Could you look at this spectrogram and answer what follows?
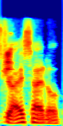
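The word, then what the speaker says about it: Draisaitl: How do you pronounce Dreisaitl though? – Exactly the way you just said it. – Oh, Dreisaitl.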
